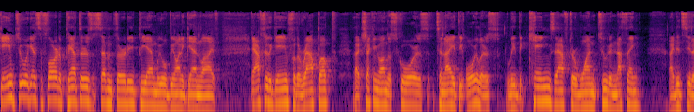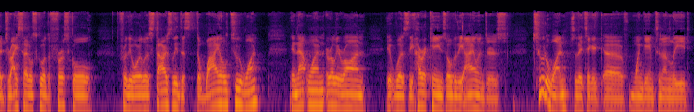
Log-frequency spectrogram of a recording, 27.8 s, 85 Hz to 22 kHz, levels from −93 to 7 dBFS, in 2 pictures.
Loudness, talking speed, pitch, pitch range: -25 LUFS, 180 wpm, 115 Hz, 100-130 Hz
